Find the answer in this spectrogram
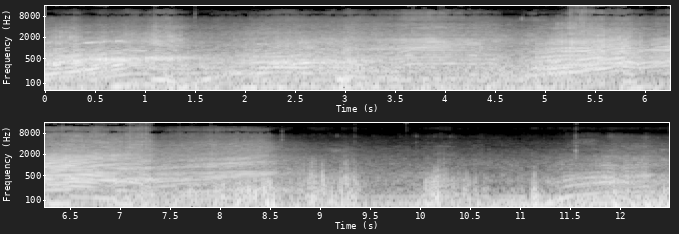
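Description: Car engines revving over a steady low engine rumble, the pitch rising in runs twice, then dropping back to a quieter rumble near the end.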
